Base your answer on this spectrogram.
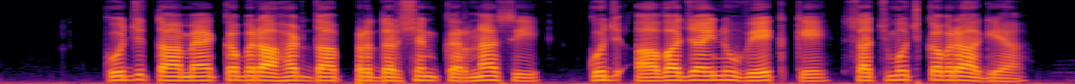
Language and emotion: Punjabi, neutral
